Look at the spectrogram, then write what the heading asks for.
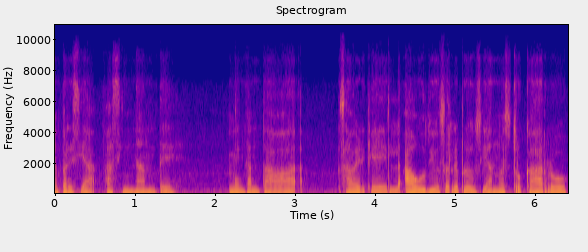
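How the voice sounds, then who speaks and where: A woman talks in a Cali accent with a very deep, low pitch and monotone, flat intonation. Her pace is fairly slow, with noticeable background noise. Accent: Caleño Colombian Spanish. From Colombia, Cali. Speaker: interviewee sharing memories. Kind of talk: personal recollection.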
